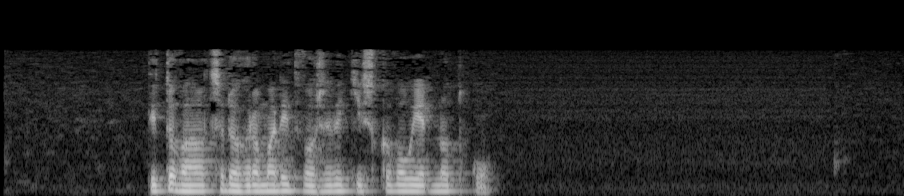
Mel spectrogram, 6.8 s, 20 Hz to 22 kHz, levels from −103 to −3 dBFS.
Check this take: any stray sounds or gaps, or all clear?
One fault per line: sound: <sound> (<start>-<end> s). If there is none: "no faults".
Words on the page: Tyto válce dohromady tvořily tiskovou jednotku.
no faults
